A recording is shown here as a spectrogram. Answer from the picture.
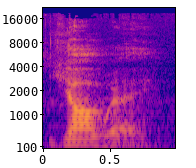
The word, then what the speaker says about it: Yahweh: The name is spelled with four Hebrew letters and is usually pronounced Yahweh, though ancient Israelites as well as modern Jews consider the name so sacred that they do not speak it aloud.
